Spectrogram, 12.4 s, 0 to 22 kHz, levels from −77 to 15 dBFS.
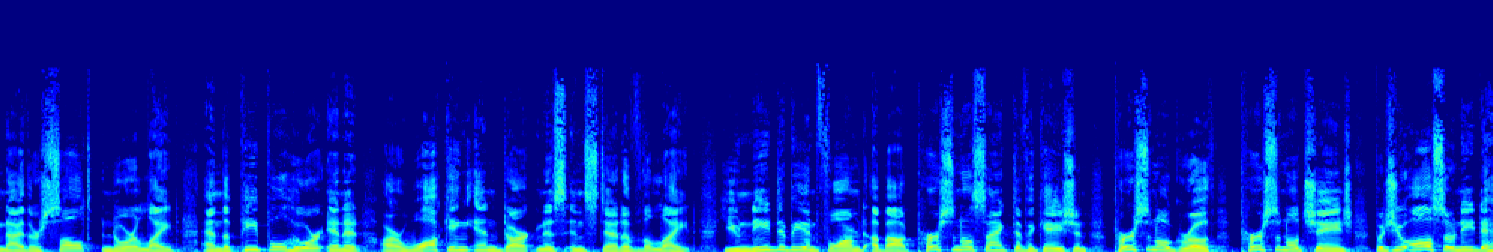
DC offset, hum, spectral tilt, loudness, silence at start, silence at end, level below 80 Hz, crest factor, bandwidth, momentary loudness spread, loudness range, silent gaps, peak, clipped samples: under 0.1%; none; -5.5 dB/octave; -26 LUFS; 0 s; 0 s; -60 dBFS; 18 dB; 16.5 kHz; 4 LU; 1 LU; none; -8 dBFS; under 0.1%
